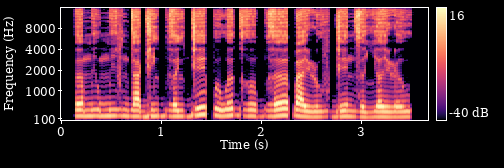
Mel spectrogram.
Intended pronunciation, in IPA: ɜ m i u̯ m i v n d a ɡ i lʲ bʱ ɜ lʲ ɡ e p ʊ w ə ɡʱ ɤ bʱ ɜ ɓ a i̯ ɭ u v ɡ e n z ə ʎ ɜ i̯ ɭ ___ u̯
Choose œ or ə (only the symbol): ə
